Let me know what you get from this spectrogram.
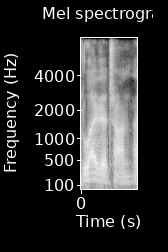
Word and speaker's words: Legatron: His nickname is Legatron. That's how you pronounce it.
